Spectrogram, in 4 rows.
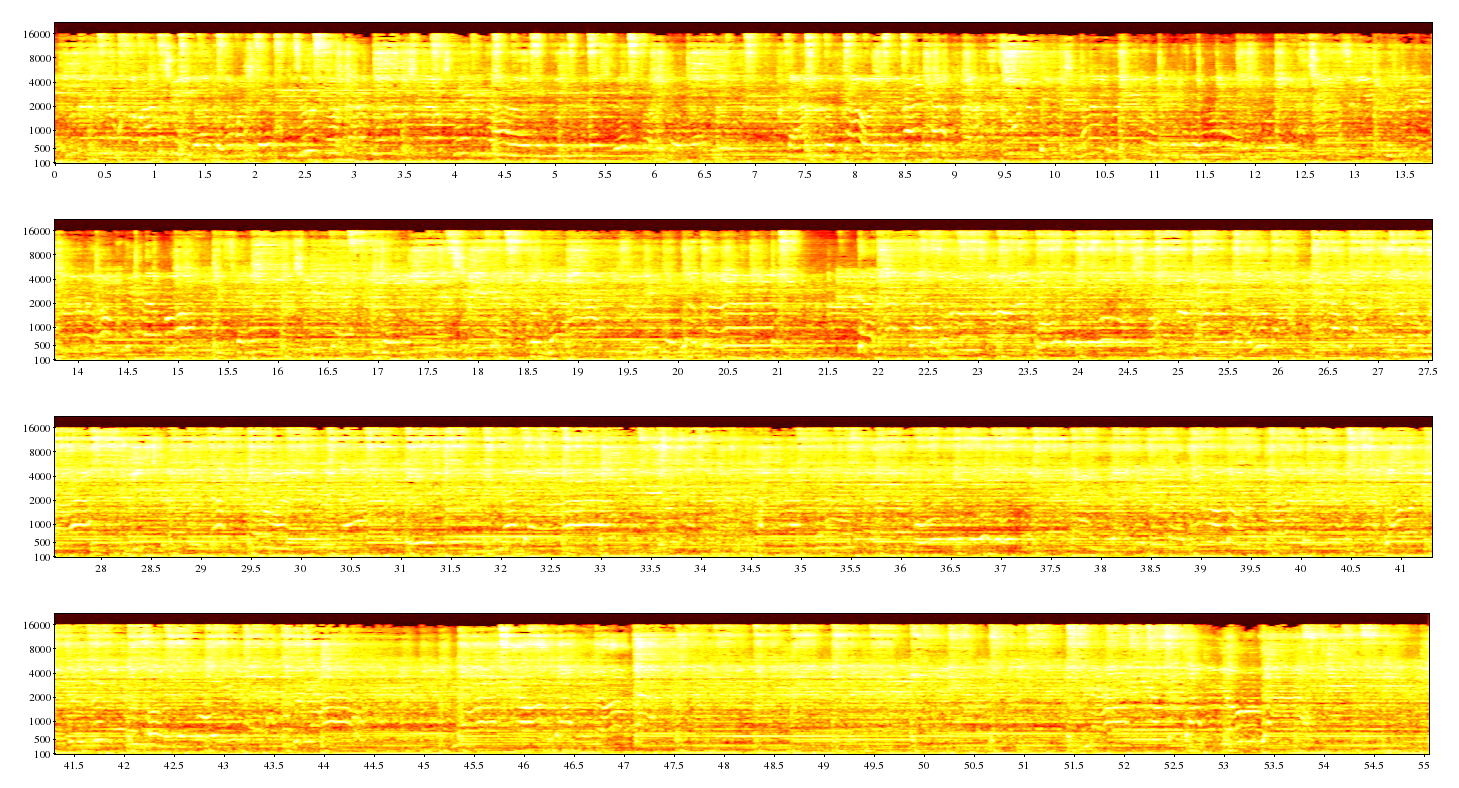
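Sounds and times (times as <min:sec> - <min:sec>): female singer: 0:00.0 - 0:55.0
rock band playing live: 0:00.0 - 0:55.0.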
